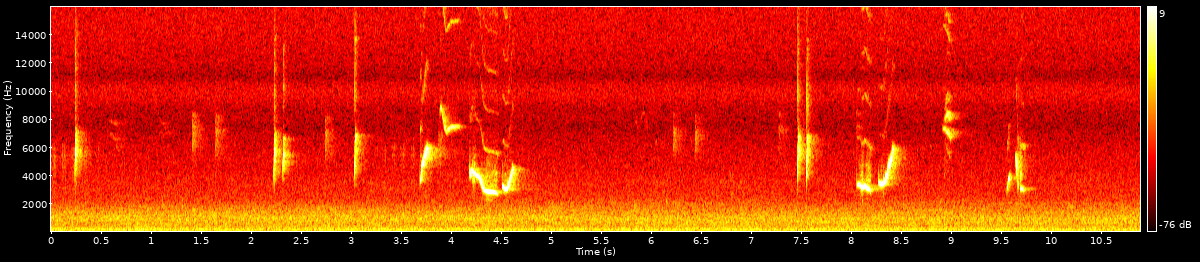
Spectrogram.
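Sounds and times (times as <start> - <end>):
European robin (Erithacus rubecula) ticking: 2.2 - 2.4, 7.5 - 8.5.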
